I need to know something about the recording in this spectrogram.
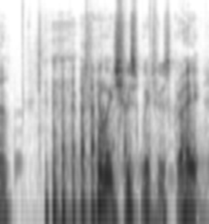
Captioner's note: laughing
